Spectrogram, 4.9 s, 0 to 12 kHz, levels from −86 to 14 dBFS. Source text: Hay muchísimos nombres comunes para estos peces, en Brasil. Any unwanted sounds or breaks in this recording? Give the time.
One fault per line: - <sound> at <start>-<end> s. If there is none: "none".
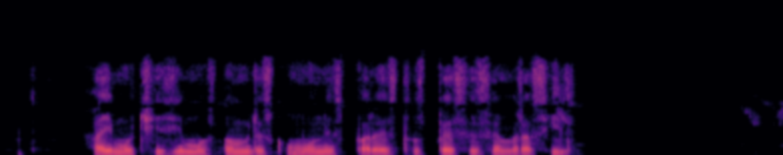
none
